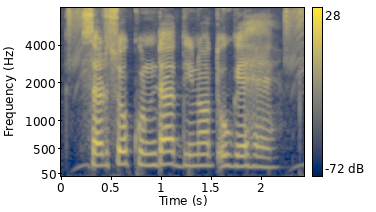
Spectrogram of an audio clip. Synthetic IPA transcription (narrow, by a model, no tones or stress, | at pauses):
səɾsokʊɳɖaːd̪ɪnɔ̃ːt̪ʊɡeɦɛː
